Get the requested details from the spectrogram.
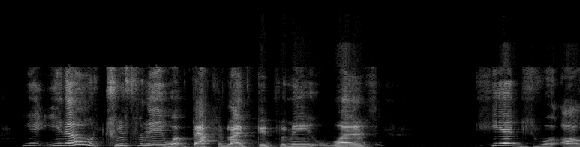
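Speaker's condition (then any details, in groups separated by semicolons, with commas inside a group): Cerebral palsy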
